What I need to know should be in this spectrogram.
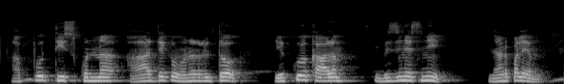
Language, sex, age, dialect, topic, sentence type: Telugu, male, 25-30, Central/Coastal, banking, statement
